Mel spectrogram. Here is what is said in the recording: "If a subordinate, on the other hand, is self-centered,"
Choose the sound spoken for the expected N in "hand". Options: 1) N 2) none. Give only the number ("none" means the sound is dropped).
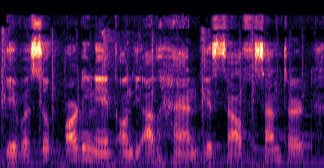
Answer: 1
